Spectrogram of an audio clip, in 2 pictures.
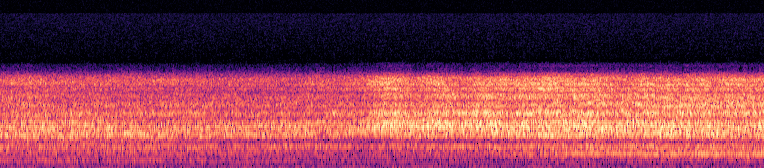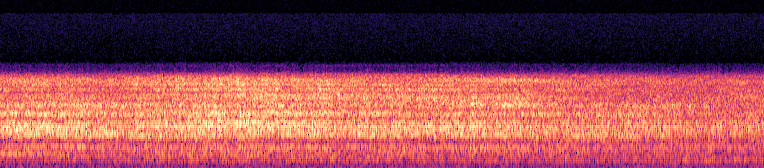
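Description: Steady hissing noise with no clear rhythm. It grows louder about six seconds in and eases off near the end.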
